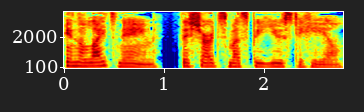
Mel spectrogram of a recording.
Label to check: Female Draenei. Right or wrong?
Right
